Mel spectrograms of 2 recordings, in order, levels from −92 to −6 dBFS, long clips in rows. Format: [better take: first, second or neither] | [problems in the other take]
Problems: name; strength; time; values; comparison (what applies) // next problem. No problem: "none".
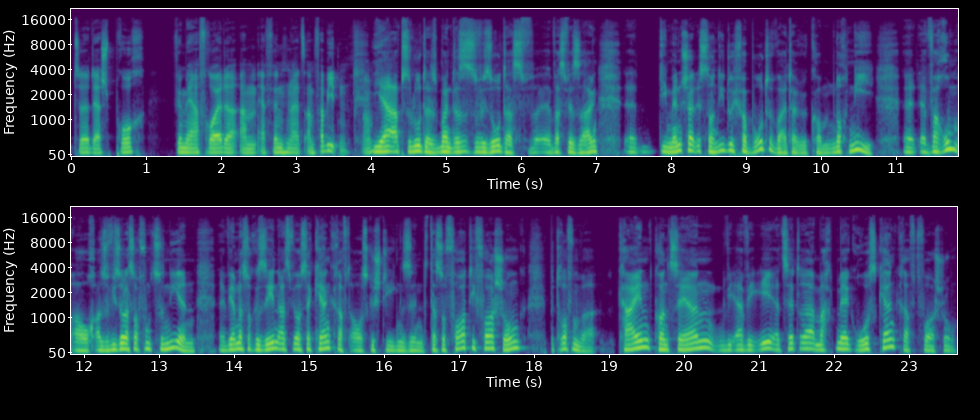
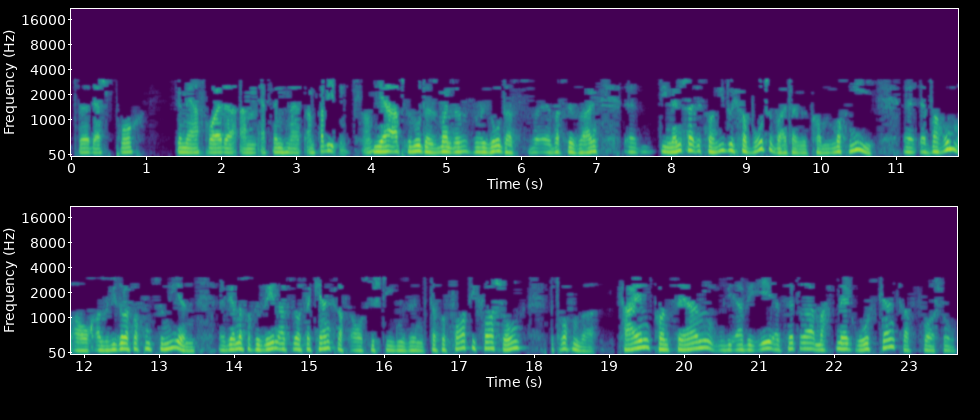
first | garbled, watery; badly; nothing above 3 kHz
